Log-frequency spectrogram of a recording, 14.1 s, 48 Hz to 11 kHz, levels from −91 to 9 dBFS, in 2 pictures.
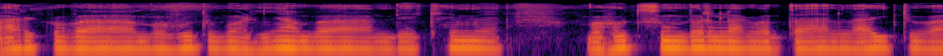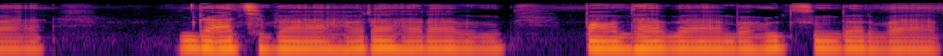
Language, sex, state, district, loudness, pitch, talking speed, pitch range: Bhojpuri, male, Bihar, East Champaran, -29 LUFS, 105 Hz, 80 wpm, 100-105 Hz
